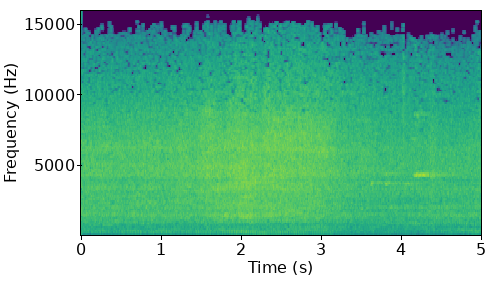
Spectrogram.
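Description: Steady rushing noise of a passing motor vehicle, swelling about two seconds in and easing off, with a brief faint high chirp near the end.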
